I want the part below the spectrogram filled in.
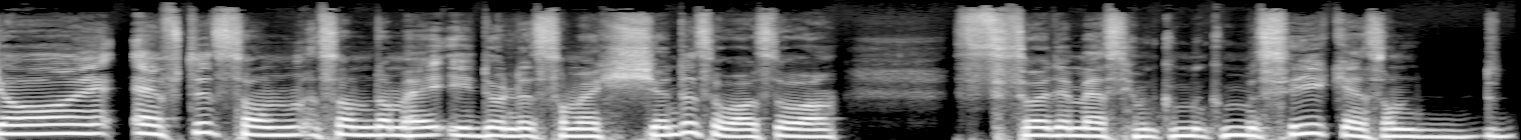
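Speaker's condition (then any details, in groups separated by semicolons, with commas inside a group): Down syndrome; present from birth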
